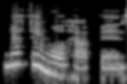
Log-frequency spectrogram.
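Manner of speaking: ordinary delivery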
